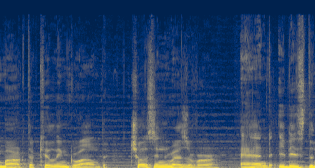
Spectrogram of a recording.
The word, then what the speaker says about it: Chosin: marked a killing ground Chosun reservoir and it is the name which echoes through history the name chosen is derived from the Japanese pronunciations of Chinese characters Tong Jian the November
